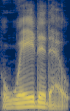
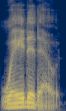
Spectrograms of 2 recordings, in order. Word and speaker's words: wait it out: say it quickly right weighted out weighted out it's not a harsh T sound it's more of a sof softer almost between a T and A D sound but that's how we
